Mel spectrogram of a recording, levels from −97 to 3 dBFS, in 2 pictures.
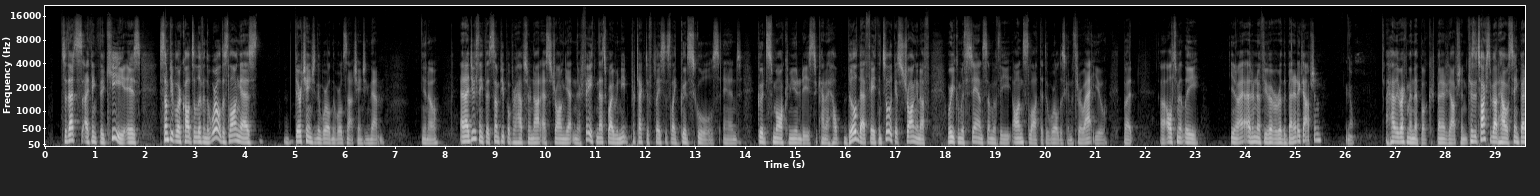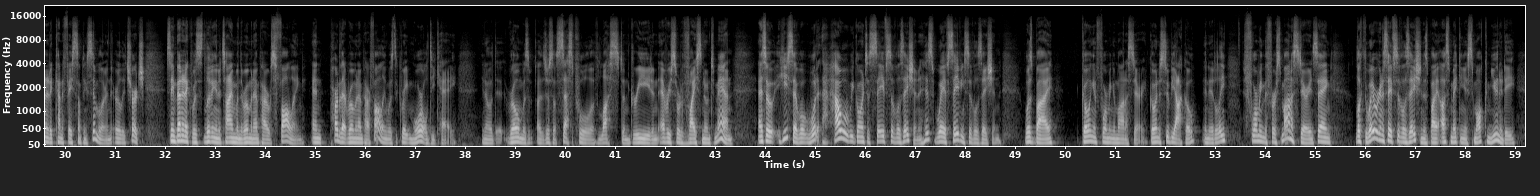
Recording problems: none

